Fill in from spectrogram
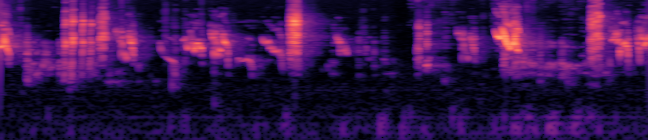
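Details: Budgerigar warbling busily, a chatter of short squeaky chirps, buzzy trills and a few piercing high tweets delivered in quick, irregular succession.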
